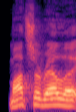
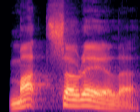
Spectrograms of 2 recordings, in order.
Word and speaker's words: mozzarella: Mozzarella is pronounced mozzarella, not mozzarell.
